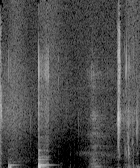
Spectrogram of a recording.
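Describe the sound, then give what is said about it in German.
Soft sipping and gulping from a drink after a toast: two quick wet plops, then faint swallowing noises and a small click, with no talking. “Darum hast du so gezögert oder gesippt.”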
